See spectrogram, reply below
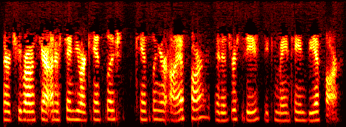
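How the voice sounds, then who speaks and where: A woman air traffic controller speaks quickly over aviation radio. Her instructions follow set procedure, with informal asides mixed in. The sound is narrow and tinny, with some hiss. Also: medium pitch, level tone.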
